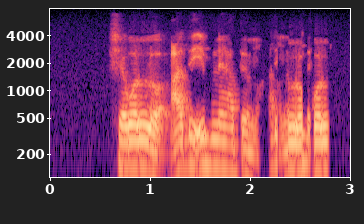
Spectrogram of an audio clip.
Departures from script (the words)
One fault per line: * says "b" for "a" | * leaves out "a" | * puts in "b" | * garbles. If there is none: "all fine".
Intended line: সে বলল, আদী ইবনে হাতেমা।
* garbles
